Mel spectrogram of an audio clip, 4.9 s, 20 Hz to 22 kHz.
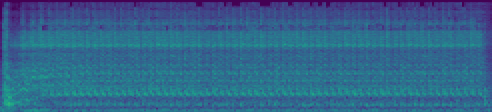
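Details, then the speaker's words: Datsun 280Z rally car that stopped running, cranking while testing the Pertronix ignition unit: steady even starter churn about 3.5 beats a second, no firing; voltage only dips, no switching, so Pertronix is faulty and will be replaced. "All we saw there was the battery voltage dropping because the starter is running and trying to turn the engine over. We did not see it dropping between battery voltage and 0."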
